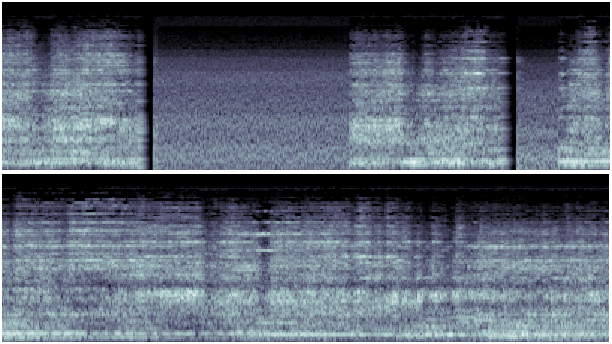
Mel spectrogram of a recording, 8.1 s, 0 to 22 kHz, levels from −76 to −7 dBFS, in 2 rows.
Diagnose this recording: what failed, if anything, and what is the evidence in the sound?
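A call audio freeze runs from 0.91 s to 2.33 s. The last sound is stretched into a fading buzz or hiss for about 1.4 s, ending in a brief silence. The audio then resumes exactly where it stopped, so nothing is lost but everything after it plays about 1.4 s later. The stage is the network. Packets were likely held up in transit, the receiver's jitter buffer emptied, and concealment filled the wait until delivery resumed.

A long network dropout follows at 3.33 s to 3.73 s. Again the last sound decays as a buzz or hiss, here lasting about 0.38 s, with only a momentary silence. When audio returns it has jumped ahead, and the roughly 0.38 s that should have played in that span is gone. This also sits at the network stage. The packets for that stretch were likely lost outright, so concealment covered the hole and playback skipped the missing section.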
